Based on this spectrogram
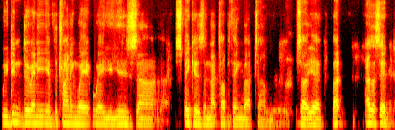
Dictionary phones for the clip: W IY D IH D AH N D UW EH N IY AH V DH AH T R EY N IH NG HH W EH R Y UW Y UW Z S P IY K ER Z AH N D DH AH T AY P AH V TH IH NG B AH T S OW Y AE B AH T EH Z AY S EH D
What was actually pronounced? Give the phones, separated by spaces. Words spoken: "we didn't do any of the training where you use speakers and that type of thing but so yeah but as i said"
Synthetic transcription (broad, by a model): W IY D IH D N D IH EH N IY AH V DH AH T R EY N IH NG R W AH R Y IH Y UW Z S P IY K ER Z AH N DH AH T AY P AH V TH IH NG B AH T S OW Y AE B AH T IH Z AY S EH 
